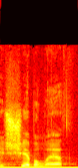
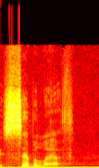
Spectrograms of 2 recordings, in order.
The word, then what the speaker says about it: Shibboleth: Because certain band of the Jews couldn't say, they said they couldn't say Shibboleth. They couldn't pronounce the letter H in their words. They'd say Sibboleth.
